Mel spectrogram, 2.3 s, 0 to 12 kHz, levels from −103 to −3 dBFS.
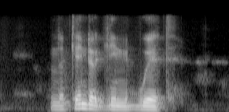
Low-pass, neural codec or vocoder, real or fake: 7.2 kHz; codec, 16 kHz, 0.8 kbps, ZipCodec; fake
